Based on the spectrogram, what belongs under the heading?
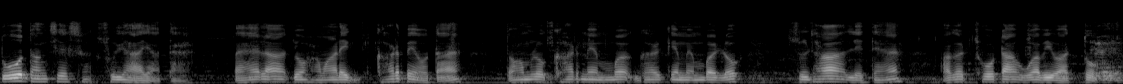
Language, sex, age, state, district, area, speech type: Hindi, male, 18-30, Bihar, Muzaffarpur, rural, spontaneous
